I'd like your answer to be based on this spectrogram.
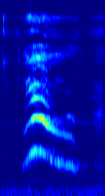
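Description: A small girl of about one and a half mimics a cat with a single drawn-out meow that rises and then falls, clear and close, with no talk over it.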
